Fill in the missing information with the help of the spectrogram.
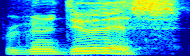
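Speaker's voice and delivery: loud, emphatic mock exasperation; exasperated confirmation. Acting out the answer to a fifth asking, exasperated confirmation. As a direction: answer firmly, fed up with being asked.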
